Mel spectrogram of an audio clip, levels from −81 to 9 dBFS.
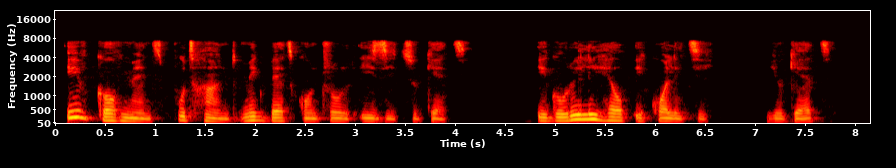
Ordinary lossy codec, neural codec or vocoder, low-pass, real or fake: none; none; 7.2 kHz; real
